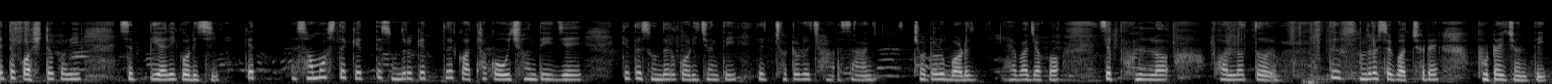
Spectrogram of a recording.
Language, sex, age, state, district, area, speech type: Odia, female, 18-30, Odisha, Malkangiri, urban, spontaneous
